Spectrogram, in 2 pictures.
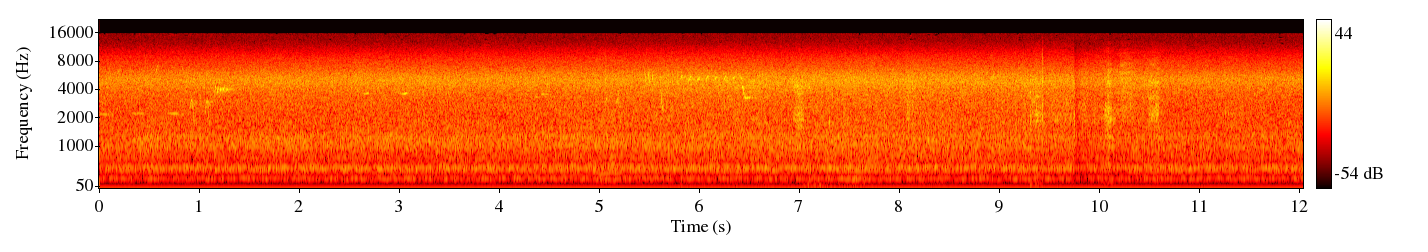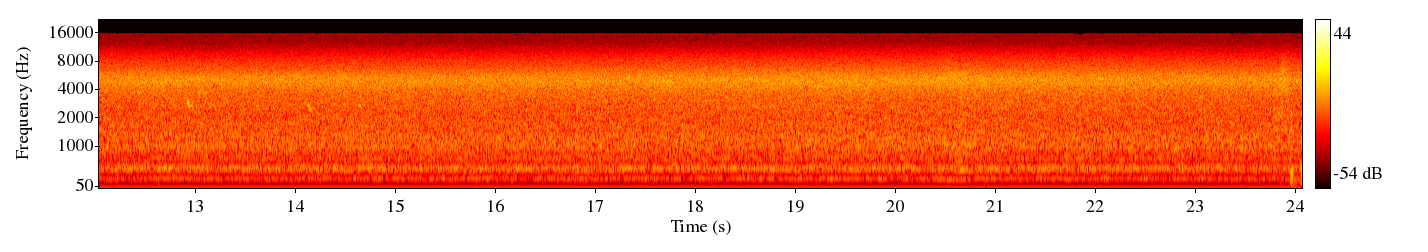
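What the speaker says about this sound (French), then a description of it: "Il y a de l'abeille partout." Honeybees from an April swarm buzz steadily all around, a dense continuous hum that stays loud and even throughout, with no voices.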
